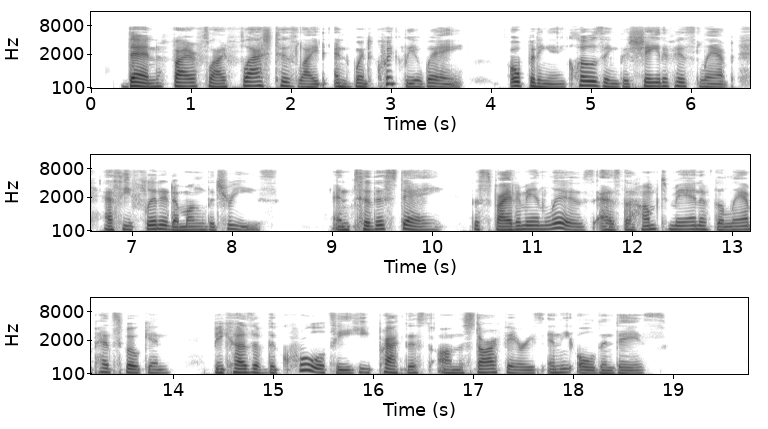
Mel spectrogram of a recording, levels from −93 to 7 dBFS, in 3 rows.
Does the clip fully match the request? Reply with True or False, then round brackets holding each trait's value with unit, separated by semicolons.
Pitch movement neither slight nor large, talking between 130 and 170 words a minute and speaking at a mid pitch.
True (3.3 semitones; 165 wpm; 160 Hz)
